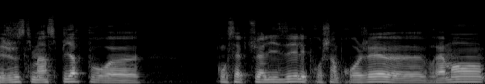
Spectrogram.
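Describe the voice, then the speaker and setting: The background is quiet as a man speaks at a moderate speed, his intonation fairly even. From France, Haute-Loire (Chambon-sur-Lignon). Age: 20s. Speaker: rapper and poet. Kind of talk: interview. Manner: halting.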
